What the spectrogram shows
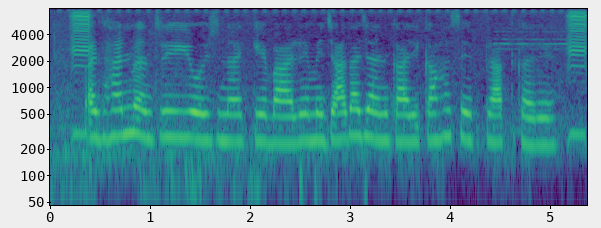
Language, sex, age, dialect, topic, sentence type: Magahi, female, 18-24, Central/Standard, banking, question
